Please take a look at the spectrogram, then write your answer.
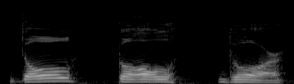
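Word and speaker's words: Dol Guldur: a straight path to do go door that's the way you pronounce it all right see if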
